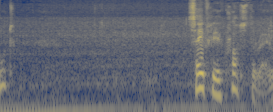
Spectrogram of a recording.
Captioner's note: van engine rumbles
